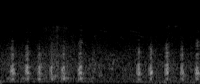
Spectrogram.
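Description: Chickens clucking in quick runs of short clucks: one run in the first second and another near the end.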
